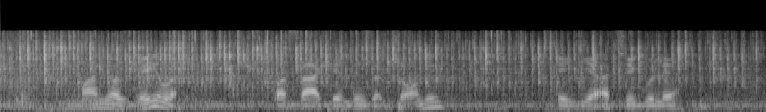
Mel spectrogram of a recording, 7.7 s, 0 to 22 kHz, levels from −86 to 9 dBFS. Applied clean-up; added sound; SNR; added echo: none; Bicycle; -3 dB; none.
